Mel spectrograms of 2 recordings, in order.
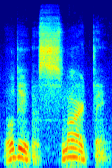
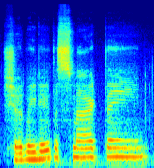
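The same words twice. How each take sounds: First: Said in the usual way. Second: Higher, slower teasing question; playful question. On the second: Pretend. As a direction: lift it up, drawn out and coy. Repeats phrase as playful question.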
